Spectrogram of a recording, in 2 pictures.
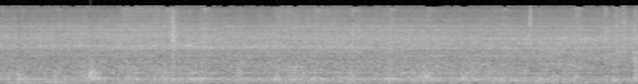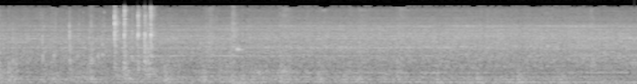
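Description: Business-class passenger train running on the rails, heard from inside the carriage: a steady rumble with a low hum that fades after about six seconds, and a brief cluster of clicks about ten seconds in.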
